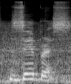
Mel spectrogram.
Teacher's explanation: The voicing is voiced, the place is alveolar, and the manner is fricative.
